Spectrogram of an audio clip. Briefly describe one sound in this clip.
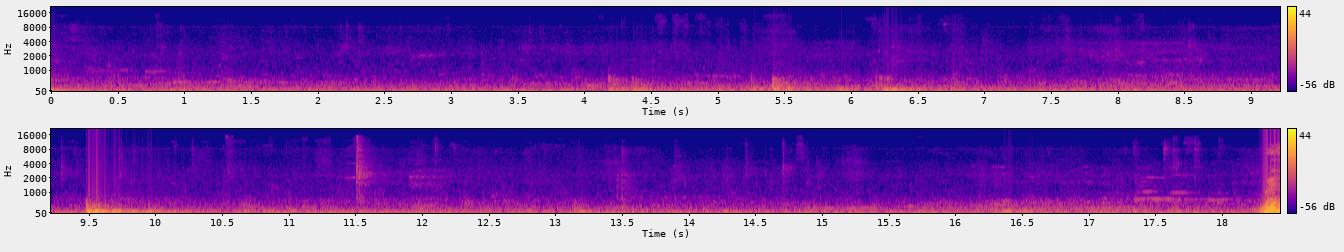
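A man speaks into a microphone over a loudspeaker in a large hall.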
